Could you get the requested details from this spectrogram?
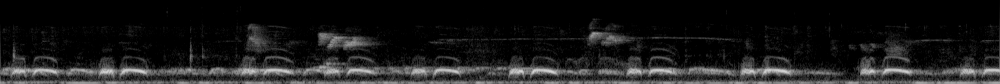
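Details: Decoy spotted dove from Thailand, cooing in the úp manner on 10 April 2018: clusters of quick, low bubbling coos with short pauses, joined by scattered high chirps and a thin whistled note.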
